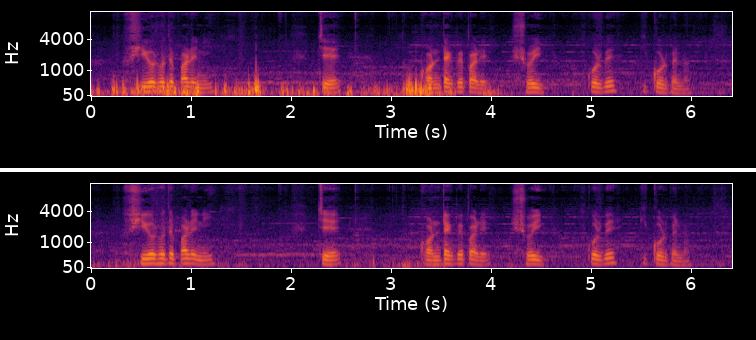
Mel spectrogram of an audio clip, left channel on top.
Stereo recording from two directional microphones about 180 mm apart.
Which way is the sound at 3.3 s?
20° right (ahead or behind).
